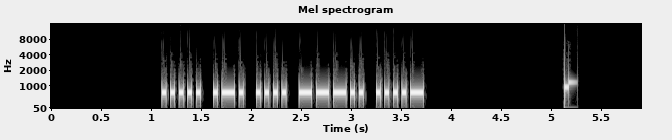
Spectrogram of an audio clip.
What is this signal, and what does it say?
Morse code, heard as a keyed tone, about 27 wpm, 700 Hz. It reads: 5RH84
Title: Code Groups - 5 Letter:Numbers - 28wpm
